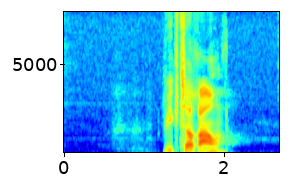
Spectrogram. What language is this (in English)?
Danish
